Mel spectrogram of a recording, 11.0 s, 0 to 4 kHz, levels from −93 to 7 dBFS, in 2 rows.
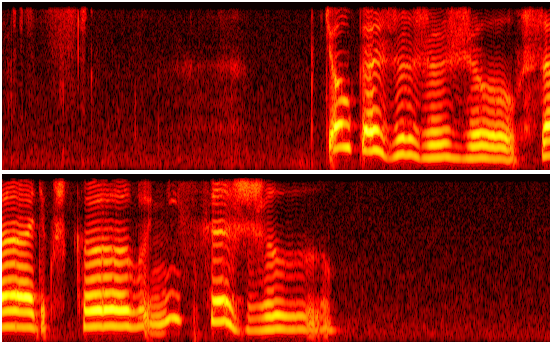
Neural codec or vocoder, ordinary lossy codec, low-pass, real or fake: vocoder, 22.05 kHz, 80 mel bands, Vocos; none; 3.6 kHz; fake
